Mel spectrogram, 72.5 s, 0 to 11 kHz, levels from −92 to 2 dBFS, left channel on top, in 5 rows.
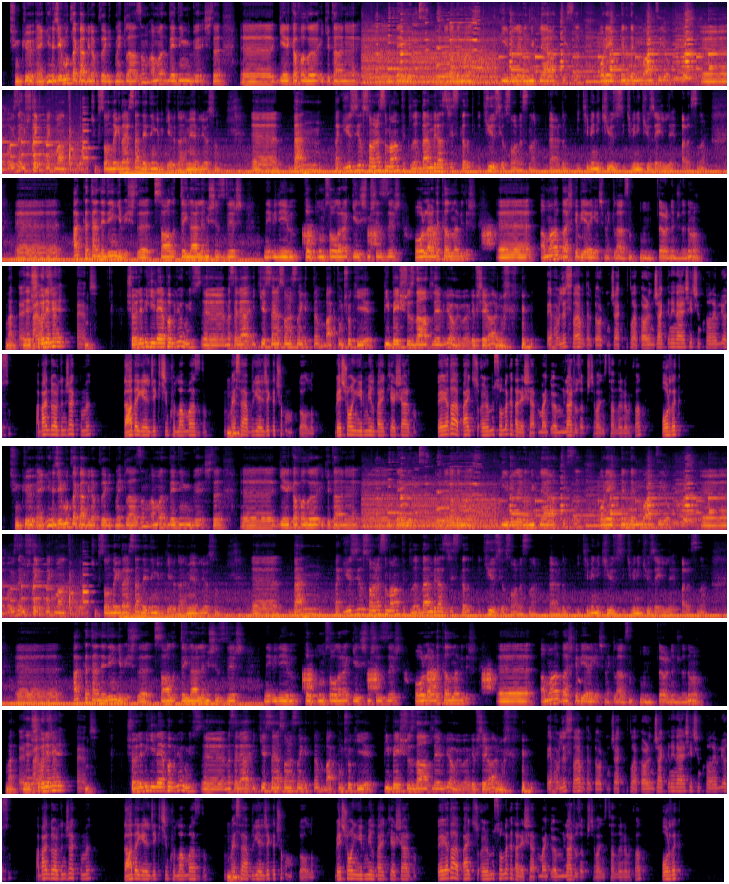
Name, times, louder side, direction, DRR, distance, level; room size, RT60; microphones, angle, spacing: voice 1, 0.2-9.6 9.9-13.4 14.0-33.8 34.2-37.0 37.3-38.5 38.9-43.0 43.6-44.7 45.2-45.3 46.0-54.1 62.5-62.8, left 1 dB, 40° left, 1.2 m, -29 dB
sound 1, 7.2-16.3, left 3 dB, 65° left, 0.9 m, -30 dB
sound 2, 16.8-34.2, right 1 dB, 10° right, 2.4 m, -31 dB
sound 3, 35.0-35.2 36.3-36.6 37.1-37.2 37.5-37.7 38.1-38.2 38.6-38.8 39.9-40.0 40.5-40.6, right 4 dB, 85° right, 1.9 m, -33 dB
voice 2, 43.8-44.7 45.0-45.4 54.4-58.2 58.7-59.8 60.5-62.1 62.5-64.3 64.7-66.2 66.7-70.8 71.2-71.6, left 3 dB, 25° left, 0.4 m, -35 dB
15.5 x 9.3 x 2.3 m
head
